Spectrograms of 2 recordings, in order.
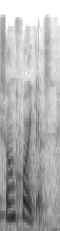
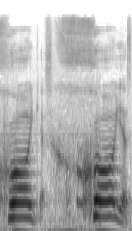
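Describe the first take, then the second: First: Said in the usual way. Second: "Joyas" with a long, forceful rasped j at the start; exaggerated initial fricative in "Joyas, joyas"; initial-sound emphasis. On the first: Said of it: "¿Cómo se llaman?". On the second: Shown as a demonstration. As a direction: hold the opening j of "Joyas" before the vowel. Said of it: "qué sonido escuchas?".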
